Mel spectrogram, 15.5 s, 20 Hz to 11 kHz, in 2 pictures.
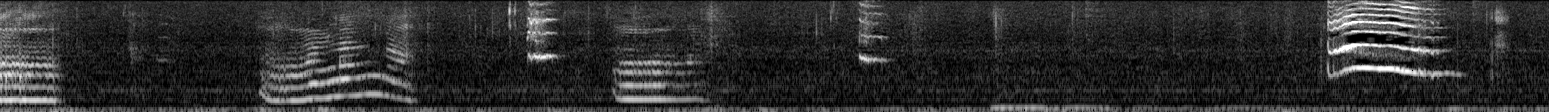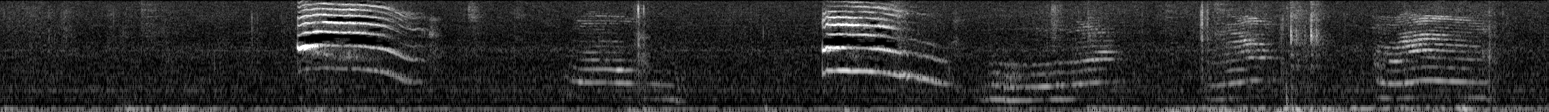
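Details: Tabby Gaia's kittens, born March 14, 2017, at bedtime indoors: many high kitten mews, some rising then falling and wavering, others short and bright, coming every second or two throughout with soft background hum.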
